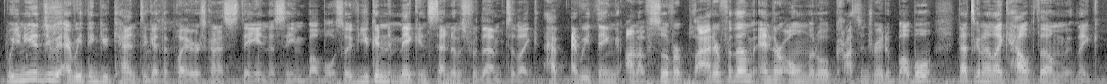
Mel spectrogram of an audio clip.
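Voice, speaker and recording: A man's voice: mid-range voice, expressive, fast, few pauses, fairly bright tone, a little hiss or hum. A man co-hosting a sports podcast, rambling casually with lots of fillers. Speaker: podcast co-host.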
